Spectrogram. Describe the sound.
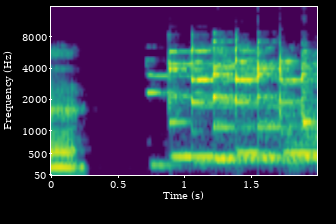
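A mobile phone ringtone plays loudly, a bright melodic electronic tune with quick repeated notes, starting after a short silence that follows a brief bit of talk.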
